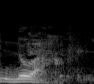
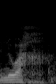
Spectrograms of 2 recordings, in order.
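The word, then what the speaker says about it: נֹחַ: En hébreu moderne, cela dit, on ne le prononce pas comme un petit A furtif, on le prononce comme un vrai A, comme si vous aviez deux voyelles, on dit Noach.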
